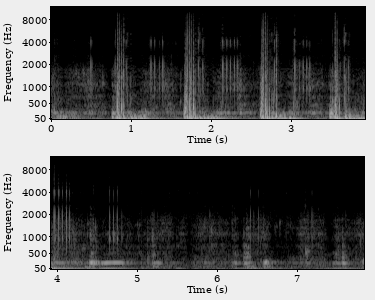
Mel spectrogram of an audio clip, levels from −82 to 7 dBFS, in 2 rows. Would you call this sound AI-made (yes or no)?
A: no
